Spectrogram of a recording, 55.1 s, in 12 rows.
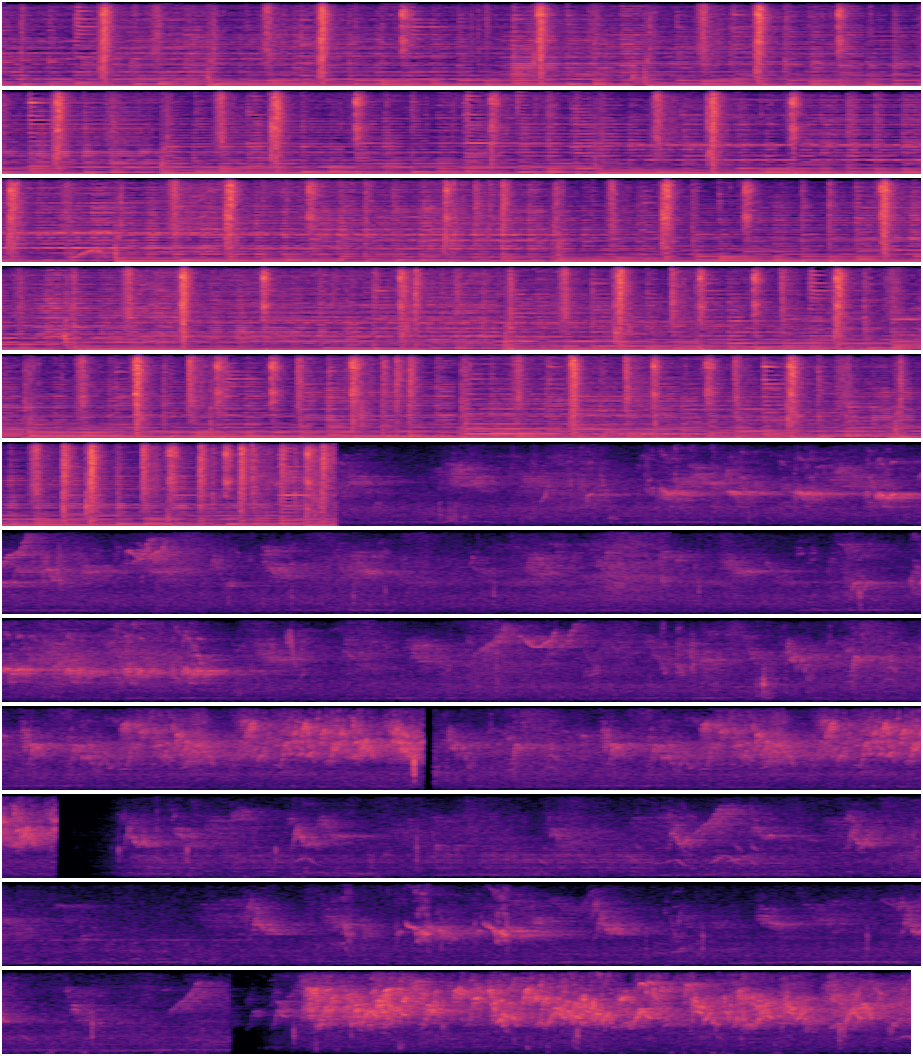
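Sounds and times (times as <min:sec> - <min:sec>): low arching repeating note: 0:00.0 - 0:24.6
small birds chirping: 0:24.4 - 0:55.0.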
